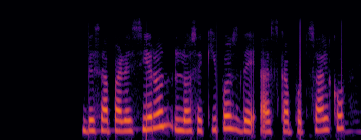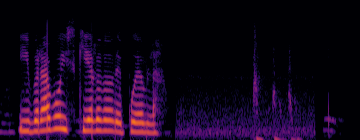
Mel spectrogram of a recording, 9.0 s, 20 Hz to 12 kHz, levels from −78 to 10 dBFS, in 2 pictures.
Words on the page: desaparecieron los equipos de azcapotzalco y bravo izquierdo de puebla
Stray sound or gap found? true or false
true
